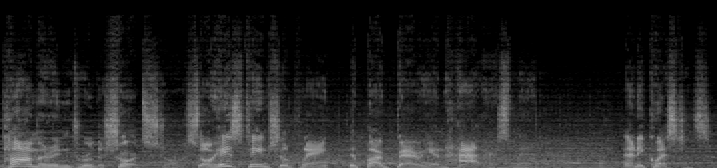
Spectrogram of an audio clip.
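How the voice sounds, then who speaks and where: An actor playing a commanding, brisk knight captain in a video game, speaking formally and with authority. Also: male voice, high voice, very animated, music in the background, exaggerated voice.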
